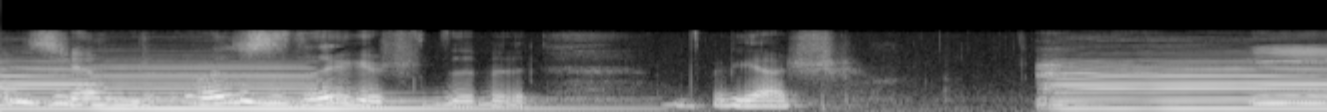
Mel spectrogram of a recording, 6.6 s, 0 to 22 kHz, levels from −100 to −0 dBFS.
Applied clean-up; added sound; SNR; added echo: none; Bowed string instrument; 0 dB; none.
